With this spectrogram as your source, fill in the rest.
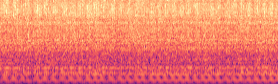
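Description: A motorcycle engine idles close by with a steady, deep rumble.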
